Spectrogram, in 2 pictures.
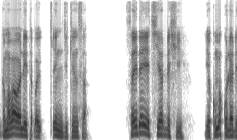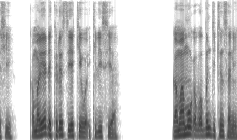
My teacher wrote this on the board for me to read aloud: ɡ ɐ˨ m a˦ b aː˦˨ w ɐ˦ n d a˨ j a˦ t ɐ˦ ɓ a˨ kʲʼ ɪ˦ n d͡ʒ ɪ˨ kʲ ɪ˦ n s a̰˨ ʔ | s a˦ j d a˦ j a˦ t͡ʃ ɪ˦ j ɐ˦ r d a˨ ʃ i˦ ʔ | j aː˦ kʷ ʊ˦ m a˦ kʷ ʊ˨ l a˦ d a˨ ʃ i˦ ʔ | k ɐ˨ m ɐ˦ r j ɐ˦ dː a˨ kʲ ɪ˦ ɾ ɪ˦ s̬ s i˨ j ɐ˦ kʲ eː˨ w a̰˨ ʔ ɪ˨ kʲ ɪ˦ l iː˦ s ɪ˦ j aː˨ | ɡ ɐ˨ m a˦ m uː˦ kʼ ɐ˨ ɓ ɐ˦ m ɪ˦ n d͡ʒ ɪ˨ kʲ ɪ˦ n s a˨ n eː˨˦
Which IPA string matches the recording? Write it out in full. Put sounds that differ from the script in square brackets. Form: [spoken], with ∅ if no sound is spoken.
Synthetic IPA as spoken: ɡ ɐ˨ m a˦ b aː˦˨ w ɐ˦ n d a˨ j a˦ t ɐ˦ ɓ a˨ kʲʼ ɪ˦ n d͡ʒ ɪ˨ kʲ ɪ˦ n s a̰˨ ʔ | s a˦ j d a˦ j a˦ t͡ʃ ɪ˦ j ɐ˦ r d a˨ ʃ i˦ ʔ | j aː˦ kʷ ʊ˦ m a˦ kʷ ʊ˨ l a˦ d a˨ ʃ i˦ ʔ | k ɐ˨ m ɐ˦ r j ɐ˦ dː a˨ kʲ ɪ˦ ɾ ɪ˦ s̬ [t] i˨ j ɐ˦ kʲ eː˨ w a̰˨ ʔ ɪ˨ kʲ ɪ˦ l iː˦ s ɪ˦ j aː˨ | ɡ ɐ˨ m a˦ m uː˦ kʼ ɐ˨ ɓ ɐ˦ [b] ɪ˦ n d͡ʒ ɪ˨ kʲ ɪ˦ n s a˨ n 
